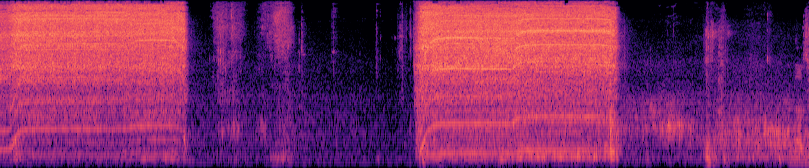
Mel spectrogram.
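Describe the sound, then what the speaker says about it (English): A cordless power drill driving screws back down while mounting a solar energy storage unit, in two loud, steady whirring bursts of about two seconds each, separated by a short quiet pause. "you're just going to take your drill, tighten those back down"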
